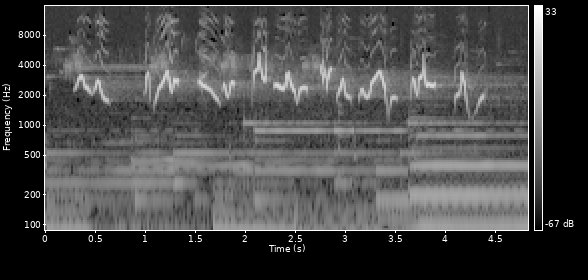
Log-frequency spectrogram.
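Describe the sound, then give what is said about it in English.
A grosbeak sings a continuous run of sweet, warbling whistled phrases, clear, over a soft bed of sustained, shifting musical tones. “…”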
